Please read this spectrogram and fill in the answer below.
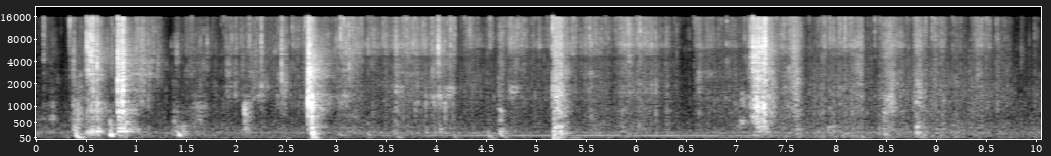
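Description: Clear plastic shrink wrap crinkling and tearing as it is pulled off a cardboard box: a steady run of sharp crackles with a few louder ones every couple of seconds.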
